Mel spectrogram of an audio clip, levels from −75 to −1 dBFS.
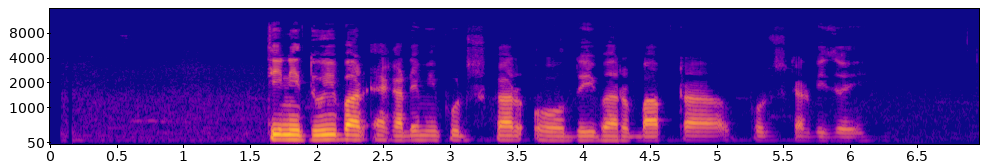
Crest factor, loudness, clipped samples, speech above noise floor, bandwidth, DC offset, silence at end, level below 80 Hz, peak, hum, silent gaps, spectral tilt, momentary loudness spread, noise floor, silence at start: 22 dB; -22 LUFS; under 0.1%; 41 dB; 11 kHz; under 0.1%; 0.9 s; -70 dBFS; -2 dBFS; none; none; -6.5 dB/octave; 18 LU; -63 dBFS; 1.65 s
